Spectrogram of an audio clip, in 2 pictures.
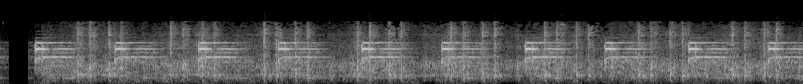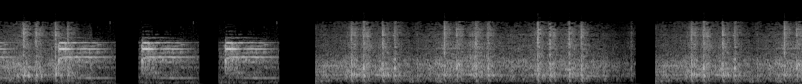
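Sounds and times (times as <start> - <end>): level crossing bell ringing: 0.0 - 10.8
train clattering past: 0.4 - 9.1, 11.2 - 16.0.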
